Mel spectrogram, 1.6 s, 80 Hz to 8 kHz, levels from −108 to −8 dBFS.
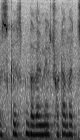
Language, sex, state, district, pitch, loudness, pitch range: Hindi, female, Uttar Pradesh, Shamli, 195 Hz, -15 LUFS, 195-205 Hz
